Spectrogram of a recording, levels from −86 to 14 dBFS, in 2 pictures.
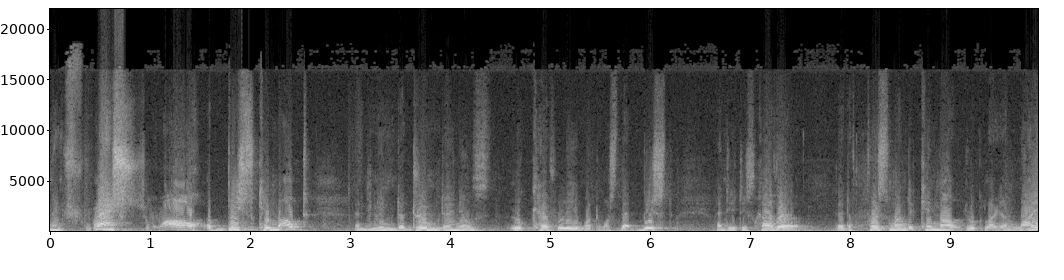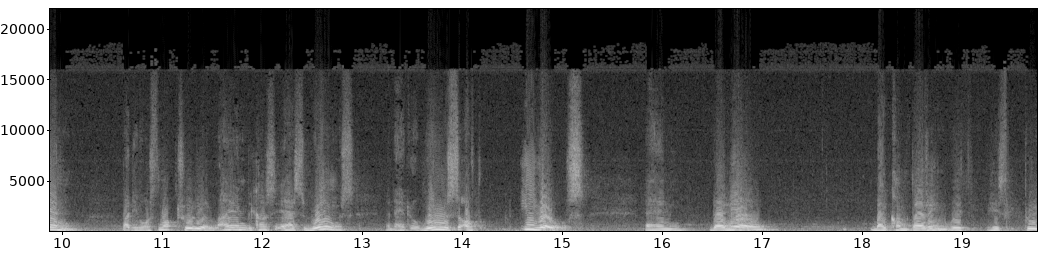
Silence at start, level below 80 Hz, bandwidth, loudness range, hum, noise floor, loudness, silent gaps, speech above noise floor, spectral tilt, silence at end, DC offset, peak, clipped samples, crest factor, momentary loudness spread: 0 s; -32 dBFS; 18.5 kHz; 2 LU; none; -29 dBFS; -8 LUFS; none; 22 dB; -5.5 dB/octave; 0 s; 0.9%; 0 dBFS; 2%; 8 dB; 11 LU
